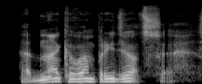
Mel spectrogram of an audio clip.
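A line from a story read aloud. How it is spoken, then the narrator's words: Calm. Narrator (Russian): спокойно ответил Холмс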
